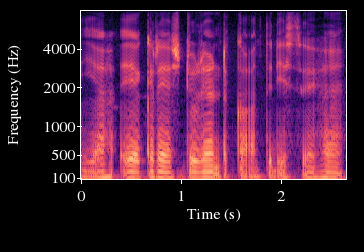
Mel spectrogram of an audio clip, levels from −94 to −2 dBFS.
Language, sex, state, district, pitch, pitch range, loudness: Hindi, male, Jharkhand, Ranchi, 105 Hz, 100-110 Hz, -18 LUFS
